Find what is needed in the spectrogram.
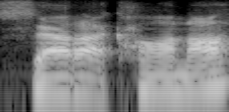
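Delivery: put-on heavy, thick Austrian accent. Imitating a very large man asking for someone: heavy Austrian accent. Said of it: "a very large man with a heavy Austrian accent asking".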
